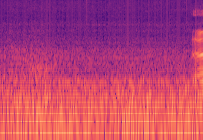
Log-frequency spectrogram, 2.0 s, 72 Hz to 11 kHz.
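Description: Kawasaki ZX-6R motorcycle's inline-four engine running steadily while riding along, under a heavy low rumble of wind on the microphone.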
